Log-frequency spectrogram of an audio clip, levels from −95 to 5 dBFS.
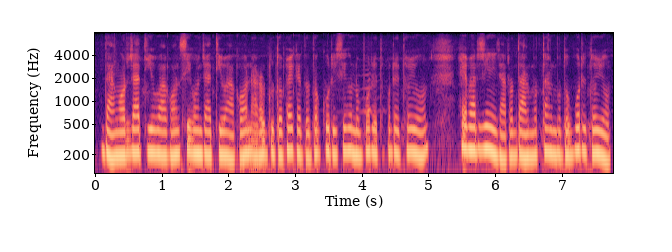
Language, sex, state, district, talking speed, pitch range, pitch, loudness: Chakma, female, Tripura, Unakoti, 160 wpm, 200-215 Hz, 210 Hz, -13 LUFS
